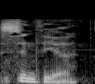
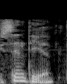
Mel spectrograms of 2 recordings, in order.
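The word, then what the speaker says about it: Synthia: The creation of a new life form, they're calling it Cynthia, only it's spelled S-Y-N, as in synthetic, Cynthia.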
